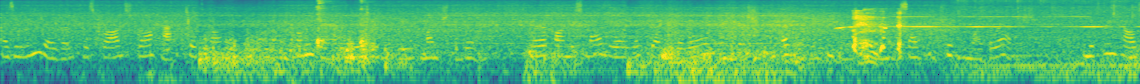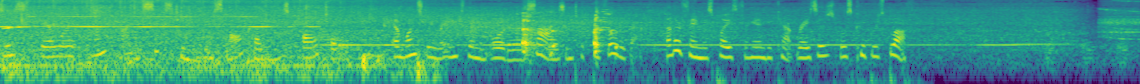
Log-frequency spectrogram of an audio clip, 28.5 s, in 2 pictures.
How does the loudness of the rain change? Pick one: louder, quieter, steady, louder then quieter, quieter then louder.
quieter.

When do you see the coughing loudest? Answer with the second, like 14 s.
11 s.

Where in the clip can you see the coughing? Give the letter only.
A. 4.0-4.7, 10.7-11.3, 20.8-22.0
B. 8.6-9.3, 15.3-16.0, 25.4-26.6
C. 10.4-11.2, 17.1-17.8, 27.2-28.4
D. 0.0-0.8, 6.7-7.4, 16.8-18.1
A.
